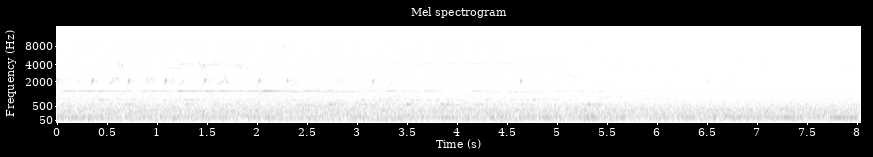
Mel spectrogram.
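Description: Faint outdoor field ambience with short bird chirps repeated irregularly, and a thin steady high tone that stops about six seconds in.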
